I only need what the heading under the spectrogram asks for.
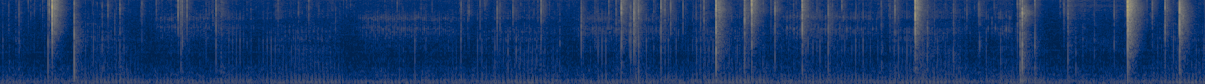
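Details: Sleeping cat purring softly beside a fireplace: a steady low rumbling purr runs throughout, with frequent sharp crackles and pops from the burning fire.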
